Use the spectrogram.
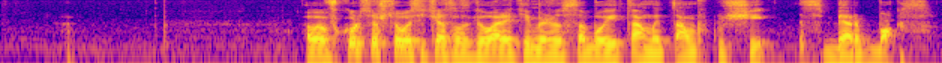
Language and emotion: Russian, neutral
